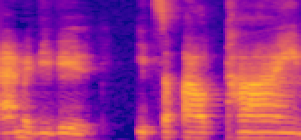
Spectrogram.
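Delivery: spoken in a put-on Austrian accent. Reading a movie title aloud the way they hear it, Arnold Schwarzenegger voice. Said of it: "in an Arnold Schwarzenegger voice".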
